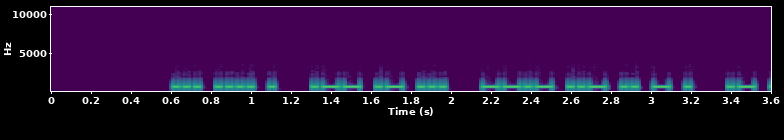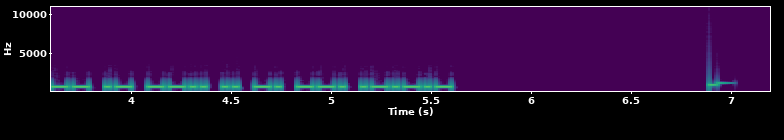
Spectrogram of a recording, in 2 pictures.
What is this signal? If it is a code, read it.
Morse code, heard as a keyed tone, about 44 wpm, 700 Hz. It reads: SHE WAS QUITE AMAZING.
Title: Sentences from Top 1500 Words 45wpm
